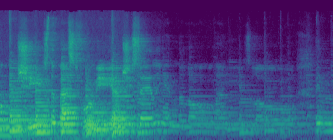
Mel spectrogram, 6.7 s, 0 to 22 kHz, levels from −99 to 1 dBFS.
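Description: No technical faults are audible.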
